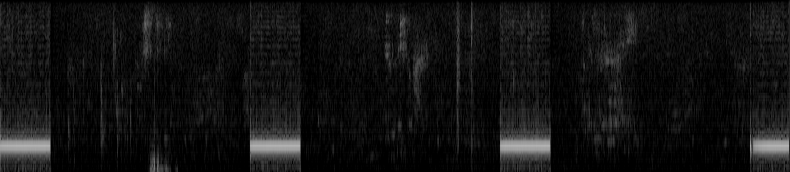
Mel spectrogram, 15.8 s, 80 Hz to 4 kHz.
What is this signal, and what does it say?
Ringback tone (Europe, 425 Hz), with speech.
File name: out- -2010- - - .38343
